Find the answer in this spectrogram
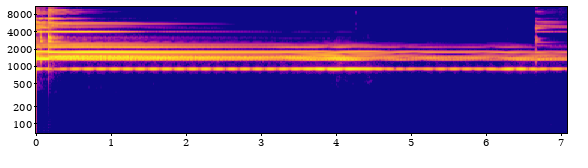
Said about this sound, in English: Like, here's a bell. I don't know why this is called an elephant bell, but so here it is.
